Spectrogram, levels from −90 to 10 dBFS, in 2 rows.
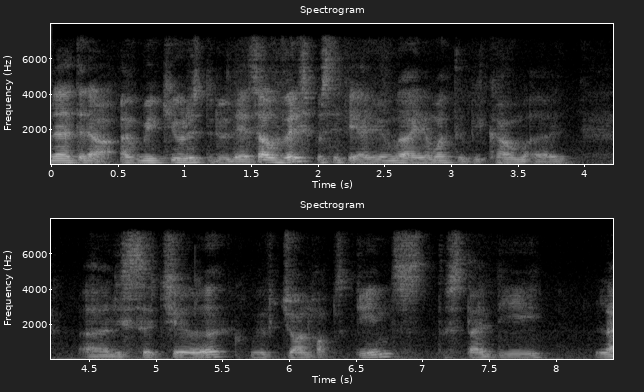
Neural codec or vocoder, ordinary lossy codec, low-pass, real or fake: none; none; 7.2 kHz; real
